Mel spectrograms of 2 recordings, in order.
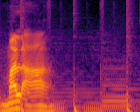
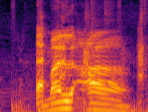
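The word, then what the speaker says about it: ملعقة: ملعة. Okay. ملعة. Mal and then the مل. It's the Hamza and then the عين.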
